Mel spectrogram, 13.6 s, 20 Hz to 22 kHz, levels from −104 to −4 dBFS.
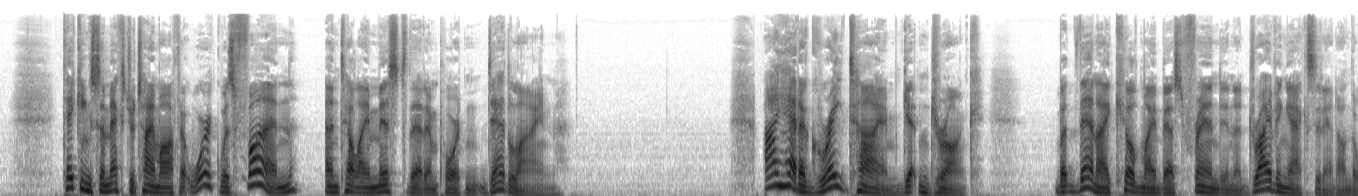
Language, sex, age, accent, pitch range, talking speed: English, male, 40-59, American, 90-130 Hz, 155 wpm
